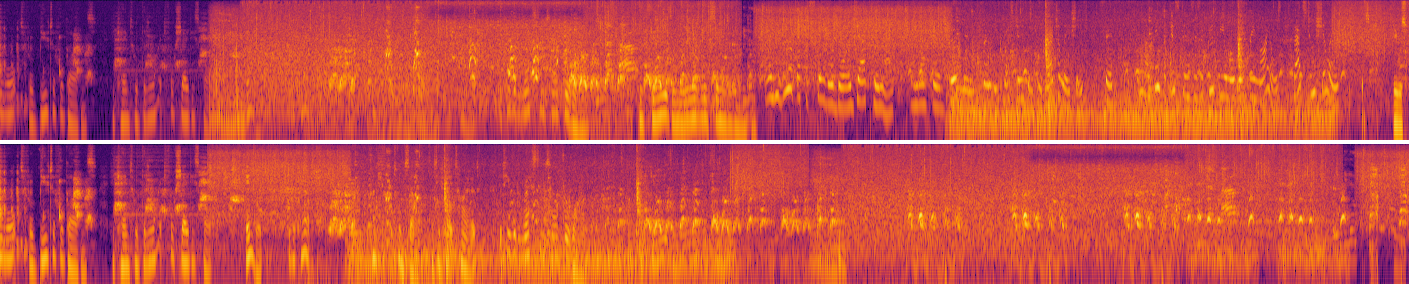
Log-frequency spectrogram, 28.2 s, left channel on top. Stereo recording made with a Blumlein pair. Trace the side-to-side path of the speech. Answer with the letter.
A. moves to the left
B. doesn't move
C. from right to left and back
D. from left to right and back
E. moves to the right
A.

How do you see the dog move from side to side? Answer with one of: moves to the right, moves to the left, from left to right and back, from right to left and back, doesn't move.
from right to left and back.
